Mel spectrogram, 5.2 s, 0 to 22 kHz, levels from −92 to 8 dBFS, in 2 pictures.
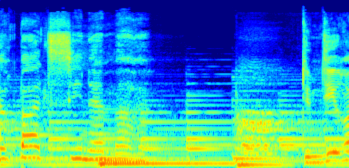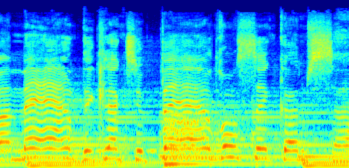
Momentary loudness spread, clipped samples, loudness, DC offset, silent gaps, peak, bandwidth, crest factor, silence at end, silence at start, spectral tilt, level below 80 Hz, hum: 6 LU; under 0.1%; -18 LUFS; under 0.1%; none; 0 dBFS; 17 kHz; 16 dB; 0 s; 0 s; -4.5 dB/octave; -32 dBFS; none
